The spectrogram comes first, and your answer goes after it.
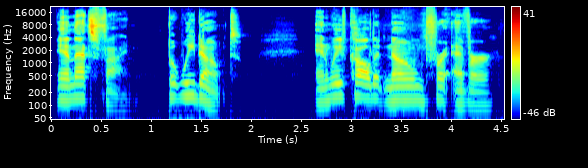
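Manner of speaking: ordinary delivery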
